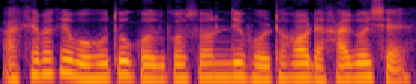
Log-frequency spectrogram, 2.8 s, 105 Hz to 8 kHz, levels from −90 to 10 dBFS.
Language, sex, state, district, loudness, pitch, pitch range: Assamese, male, Assam, Kamrup Metropolitan, -17 LUFS, 150 Hz, 140-160 Hz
